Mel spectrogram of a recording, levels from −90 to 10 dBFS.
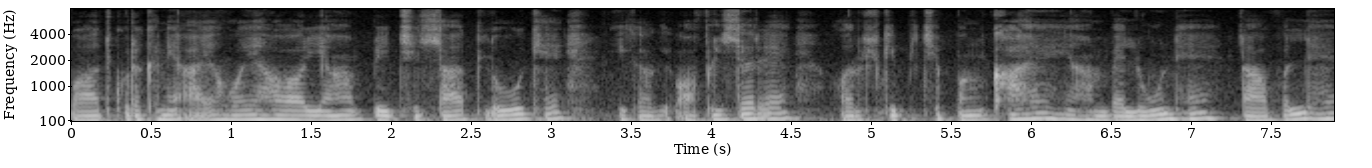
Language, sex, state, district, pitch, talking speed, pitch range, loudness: Hindi, male, Bihar, Patna, 120 Hz, 210 wpm, 115-135 Hz, -18 LUFS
